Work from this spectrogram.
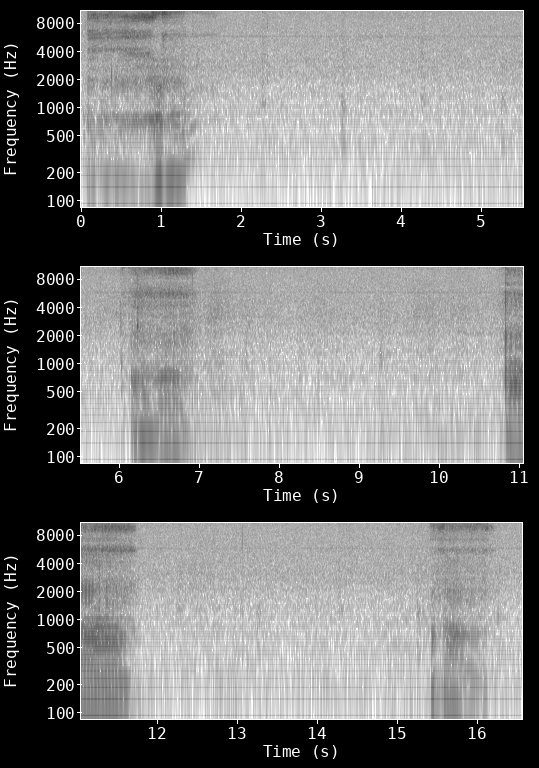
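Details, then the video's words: A Shih Tzu snores loudly in low, rattling bursts roughly every five seconds. "Blue the shih tzu snoring"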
